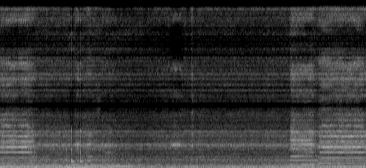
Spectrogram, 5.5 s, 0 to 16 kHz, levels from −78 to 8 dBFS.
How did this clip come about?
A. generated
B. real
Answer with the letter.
A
